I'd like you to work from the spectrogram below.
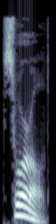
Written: swirled

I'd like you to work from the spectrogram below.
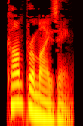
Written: compromising

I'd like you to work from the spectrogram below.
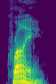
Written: crying

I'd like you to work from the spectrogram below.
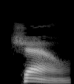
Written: chow

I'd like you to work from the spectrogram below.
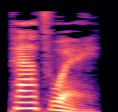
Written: pathway

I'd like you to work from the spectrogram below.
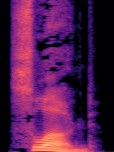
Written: slugged

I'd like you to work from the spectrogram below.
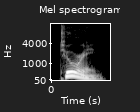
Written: touring

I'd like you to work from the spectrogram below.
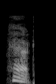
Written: heck

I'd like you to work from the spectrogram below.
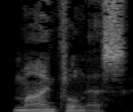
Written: mindfulness

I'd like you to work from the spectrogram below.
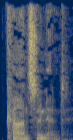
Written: consonant

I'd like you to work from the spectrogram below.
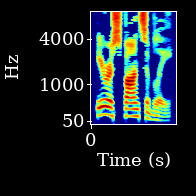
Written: irresponsibly

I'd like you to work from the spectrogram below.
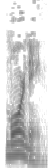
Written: mourning

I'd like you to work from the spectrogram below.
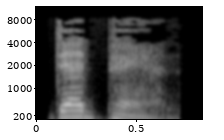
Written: deadpan

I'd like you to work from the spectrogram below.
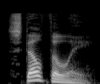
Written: stealthily

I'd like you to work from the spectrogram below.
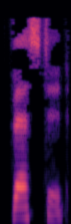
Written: vested

